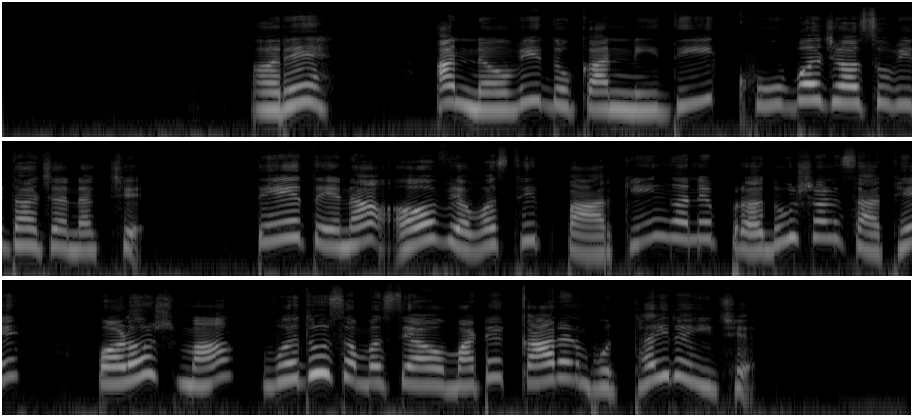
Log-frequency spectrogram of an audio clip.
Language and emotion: Gujarati, disgusted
